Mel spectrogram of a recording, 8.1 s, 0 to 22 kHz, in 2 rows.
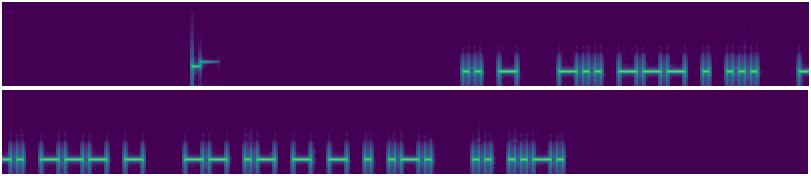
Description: Morse code, heard as a keyed tone, about 40 wpm, 700 Hz. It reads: IT DOES NOT MATTER IF
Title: Sets of 5 Words Encore 40wpm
